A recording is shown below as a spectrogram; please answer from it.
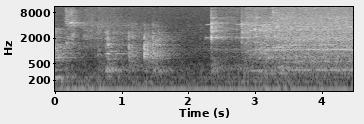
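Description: MBM Aerocut G2 finisher humming steadily, with a few brief rustles of the paper sheet being handled; a little past two seconds in its air feed comes on with a sudden, steady rushing whir that keeps running.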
